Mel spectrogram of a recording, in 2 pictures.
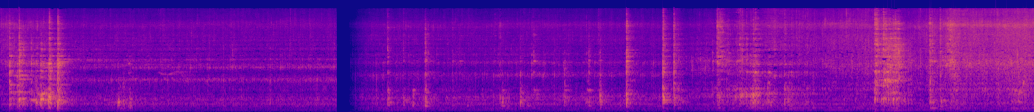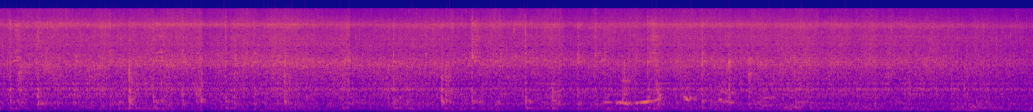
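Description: Grains frying in a kadai on a gas stove, stirred with a metal slotted spatula that clicks and scrapes against the pan. About fourteen seconds in the sizzle turns loud and steady; a brief cut to silence falls about five seconds in.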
